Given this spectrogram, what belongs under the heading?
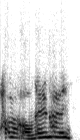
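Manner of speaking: mock outrage, voice climbing; exasperated retort. Retorting to pushy phone caller.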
